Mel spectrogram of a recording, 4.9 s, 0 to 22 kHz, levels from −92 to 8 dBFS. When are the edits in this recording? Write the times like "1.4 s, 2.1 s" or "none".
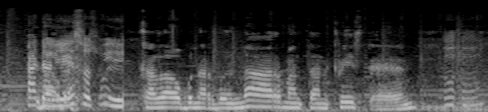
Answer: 1.3 s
